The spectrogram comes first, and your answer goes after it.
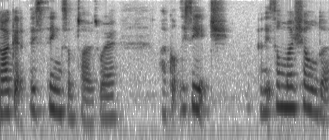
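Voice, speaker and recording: A woman speaks at a very fast pace. Her voice is medium-pitched and somewhat breathy. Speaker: local business owner. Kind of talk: radio interview.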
